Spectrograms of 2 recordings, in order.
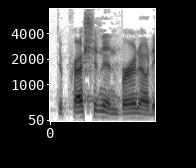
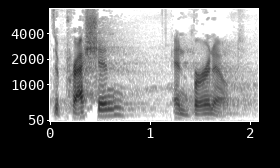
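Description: First: Depression said louder, leaning on it; stress on Depression. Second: Said in the usual way. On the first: Real, not acted. Preacher repeats "Depression and burnout" with emphasis. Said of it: "repeated with emphasis". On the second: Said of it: "listing two phenomena".

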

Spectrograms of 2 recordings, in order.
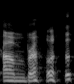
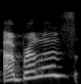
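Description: First: "umbrellas" with the m sounded, um-brellas; pronunciation check. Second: "umbrellas" said without the m, as uh-brellas; pronunciation check. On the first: Host checking how to say "umbrellas", said as um-brellas. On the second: Host checking how to say "umbrellas", said as uh-brellas. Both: Shown as a demonstration. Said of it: "Is it umbrellas or umbrellas?".

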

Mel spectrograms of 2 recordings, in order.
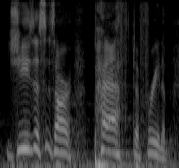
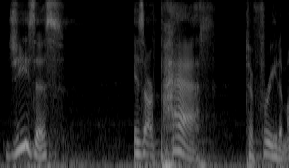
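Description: First: Said in the usual way. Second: Each piece set apart by long pauses, falling low and soft on freedom; slow emphatic phrasing. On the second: Shown as a demonstration. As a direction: lay out Jesus, is our path, to freedom as separate beats. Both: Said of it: "I want you to get that before we move on".

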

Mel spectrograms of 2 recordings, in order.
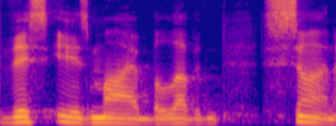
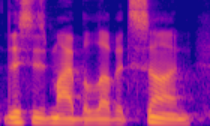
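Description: First: Slow, weighty stress on "This" in "This is my beloved Son"; emphatic quote. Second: Said in the usual way. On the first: Shown as a demonstration. Pastor showing co-hosts God's emphatic words, slow stress on "This". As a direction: lean on "This", each word slow and deliberate. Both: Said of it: "it's emphatic when God says".

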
